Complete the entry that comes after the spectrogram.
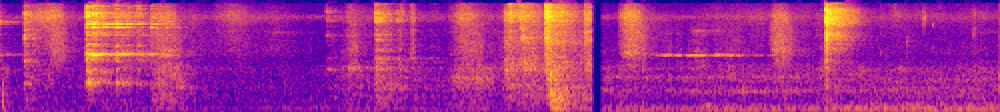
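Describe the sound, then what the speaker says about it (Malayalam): Appam batter being stirred in a metal pot, with a spoon scraping and clinking against the sides in irregular strokes, close and fairly quiet, with a few sharper metallic knocks. "അപ്പം നമുക്ക് മിക്സ് ചെയ്യാം."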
